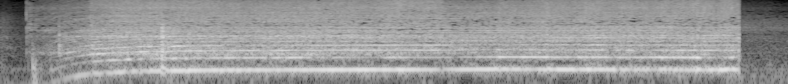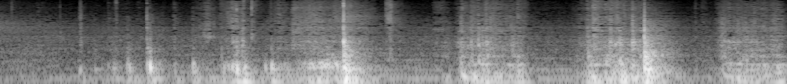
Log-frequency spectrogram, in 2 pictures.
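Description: Random orbital sander spinning up with a rising whine, running steadily on a plywood drawer box, then cutting off suddenly about seven seconds in. After that, wooden drawers sliding and knocking as they are fitted into and pulled out of a plywood cabinet.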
